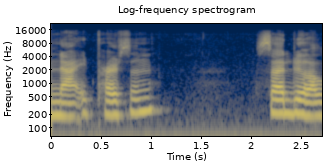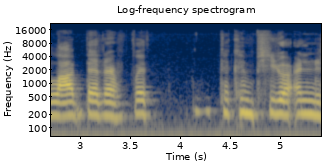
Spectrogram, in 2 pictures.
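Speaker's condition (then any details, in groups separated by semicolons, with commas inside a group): Damaged diaphragm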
